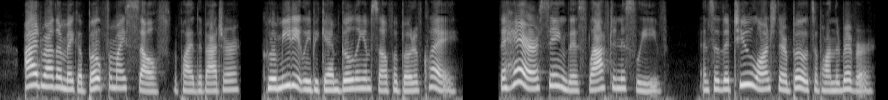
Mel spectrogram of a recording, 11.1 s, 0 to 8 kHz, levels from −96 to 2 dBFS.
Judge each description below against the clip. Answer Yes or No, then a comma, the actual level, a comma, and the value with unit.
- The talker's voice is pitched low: No, high, 225 Hz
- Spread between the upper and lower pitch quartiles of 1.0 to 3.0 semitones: No, average, 4.5 semitones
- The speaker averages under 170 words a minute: No, average, 200 wpm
